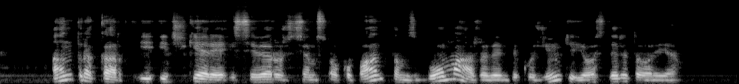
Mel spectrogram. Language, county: Lithuanian, Šiauliai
